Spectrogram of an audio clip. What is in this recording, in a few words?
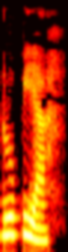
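"rupiah", Indonesian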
